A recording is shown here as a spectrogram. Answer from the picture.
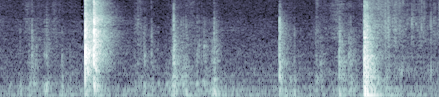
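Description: Sharp plastic clicks and knocks of a clear hinged plastic compartment box being handled and set down: a loud click about half a second in, a couple of lighter ones, and another loud click near the end.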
